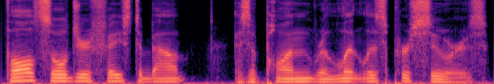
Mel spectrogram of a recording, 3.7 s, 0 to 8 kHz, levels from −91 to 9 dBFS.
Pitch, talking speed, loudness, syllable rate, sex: 100 Hz, 145 wpm, -17 LUFS, 5.0 syllables/s, male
